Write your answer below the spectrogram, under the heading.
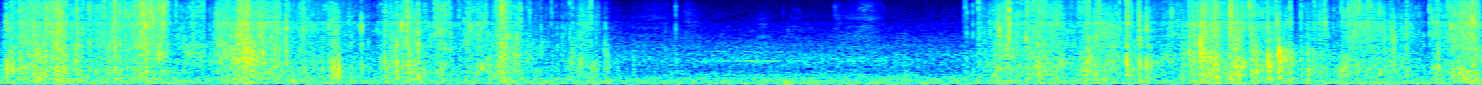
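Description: A bag crinkling and rustling as it is handled and things are taken out of it, in two spells with a quieter pause of about two seconds in the middle.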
